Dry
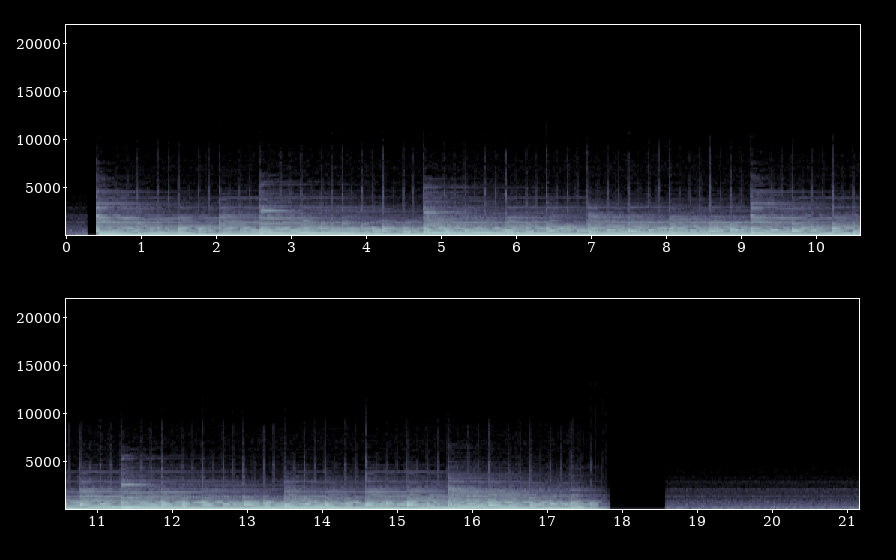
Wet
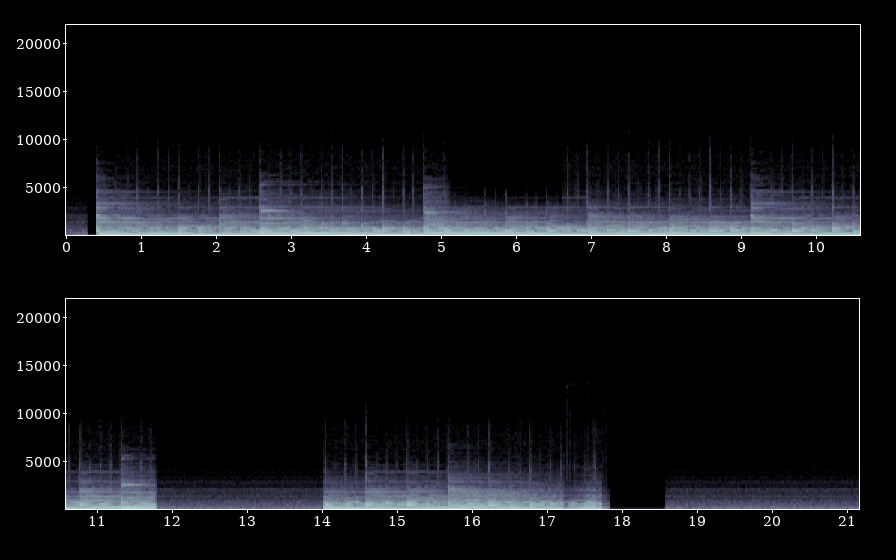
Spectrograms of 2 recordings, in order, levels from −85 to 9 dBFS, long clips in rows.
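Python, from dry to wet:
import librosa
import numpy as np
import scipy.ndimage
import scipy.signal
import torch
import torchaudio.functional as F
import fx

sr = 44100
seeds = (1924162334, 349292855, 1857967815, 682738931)

y = fx.cheby1_lowpass(x, sr, hz=2700.0, order=3, at=(5.11, 6.62))
y = fx.edit(y, sr, fx.room_tone_fill(start_s=11.79, length_s=2.24),
    fx.reverse_span(start_s=17.23, length_s=0.51), tone=tone)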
